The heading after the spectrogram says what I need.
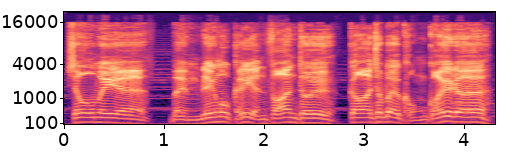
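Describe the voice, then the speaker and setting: A man's voice: medium pitch, moderate pace, fairly bright tone, lightly acted. A man with a Hong Kong Cantonese accent voicing a scornful, resentful wealthy man in an audio drama. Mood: scornful, bitter. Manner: haughty, sneering. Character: scornful, resentful wealthy man, callous about his sister. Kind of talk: audio drama character dialogue. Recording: background music under voice.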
